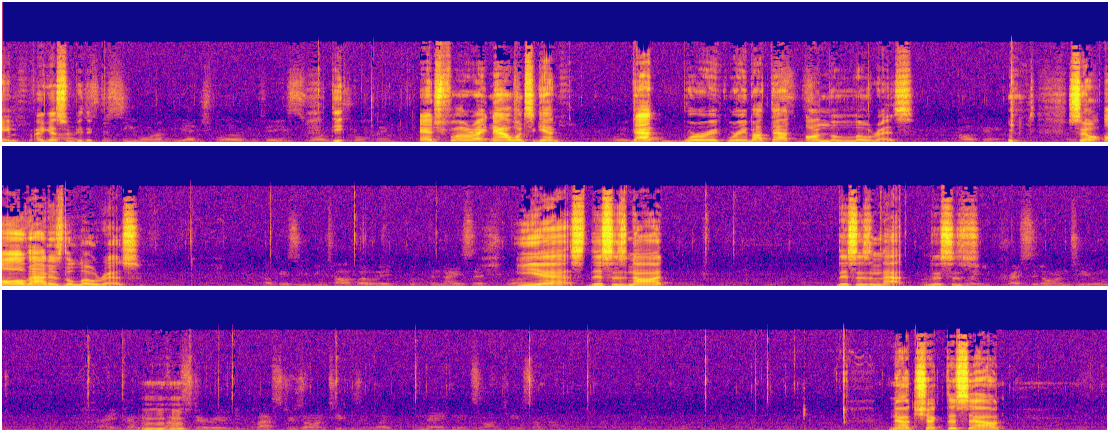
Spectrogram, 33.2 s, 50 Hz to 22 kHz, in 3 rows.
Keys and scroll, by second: 3.6 ctrl+z, 12.9 b.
